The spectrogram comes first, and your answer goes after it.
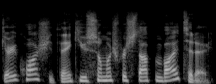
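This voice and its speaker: A man's voice: high-pitched, wildly swooping pitch, fast talker, a bit bright, no room sound, clean studio sound. A man hosting a podcast interview, asking friendly, guiding questions. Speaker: podcast host.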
